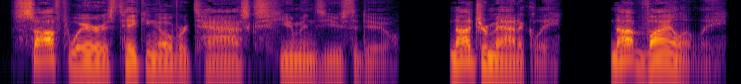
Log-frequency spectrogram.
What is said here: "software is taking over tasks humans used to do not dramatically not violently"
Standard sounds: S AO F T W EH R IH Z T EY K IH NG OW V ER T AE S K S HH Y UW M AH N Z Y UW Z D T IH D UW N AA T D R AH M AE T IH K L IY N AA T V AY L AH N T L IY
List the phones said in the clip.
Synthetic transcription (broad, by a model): S AO F T W EH R IH Z T EY K IH NG OW V ER T AE S K S HH Y UW M AH N Z Y UW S T IH D UW N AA T D R AH M AE T IH K L IY N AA T V AY L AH N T L IY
